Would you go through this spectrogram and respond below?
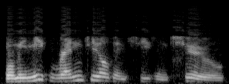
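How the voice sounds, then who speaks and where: A man's voice: a little high, expressive, normal speed, a little mellow, no echo, poor audio. A man speaking as an actor guest in a casual radio interview, explaining things with enthusiasm. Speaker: guest, audio drama actor.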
